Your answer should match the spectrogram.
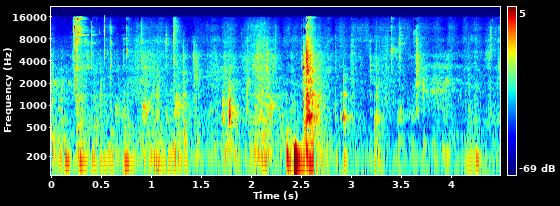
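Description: Jersey cow feeding from a plastic feed trough: scattered knocks and rustles as she eats, with a louder knock about two and a half seconds in.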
